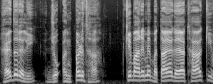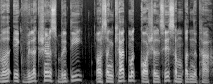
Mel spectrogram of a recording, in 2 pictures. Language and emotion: Hindi, neutral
